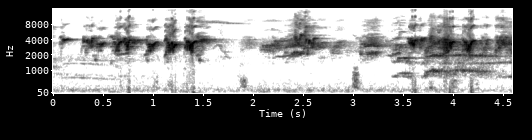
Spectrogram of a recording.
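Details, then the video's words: A young Javan myna imitating the songs of rivals, giving bursts of scratchy, high chatter separated by brief pauses, with faint thin whistles underneath and a final rapid, grating flourish. "Jalak kebo muda gacor bongkar suara lawan"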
